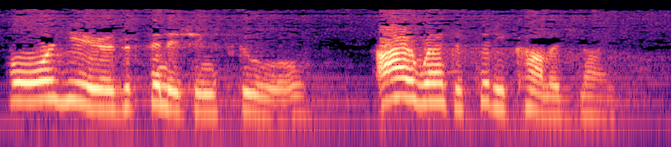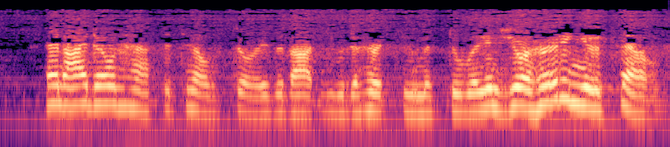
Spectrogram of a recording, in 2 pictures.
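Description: An actress playing a guarded, wounded, defiant career woman with a husky voice in a 1950s radio drama. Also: on the low side, lively intonation, normal speed. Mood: indignant. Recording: thin, phone-like old radio recording.

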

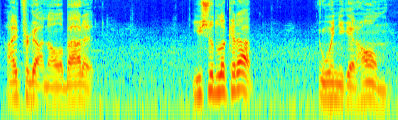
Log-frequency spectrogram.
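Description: Actor as animated businessman Joseph, faint car noise. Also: mid-range voice, brisk, lightly acted. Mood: intrigued. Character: Joseph, wealthy company boss on a mysterious quest. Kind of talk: naturalistic audio drama dialogue and narration.

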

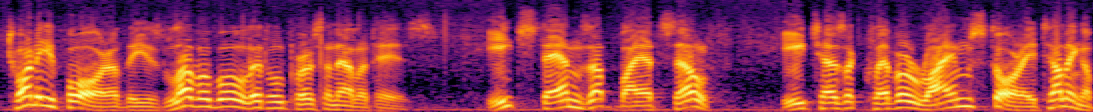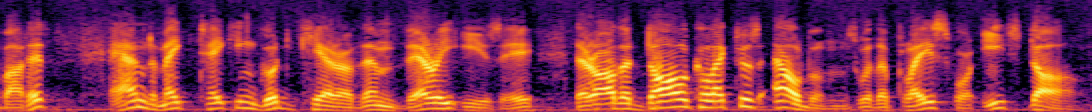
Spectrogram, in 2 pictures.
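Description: A man's voice: mid-range voice, big pitch swings, normal speed, a bit bright, poor audio. An American man working as a polished, salesmanlike announcer reading adverts on 1940s radio.

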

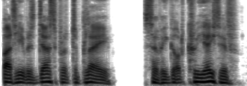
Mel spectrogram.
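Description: A man reading a scripted documentary narration in a measured, dramatic storytelling manner. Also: sits low, a little mellow, dry recording.

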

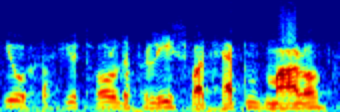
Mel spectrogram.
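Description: An agitated, pleading man of mother tongue, played by an actor in a vintage radio detective drama. His halting words come through a muffled recording with plenty of noise. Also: medium pitch, fairly even intonation, natural voice. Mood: anxious. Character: anxious, pleading, deceitful male client with European air. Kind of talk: old-time radio drama acting. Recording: dull, noisy old radio recording.

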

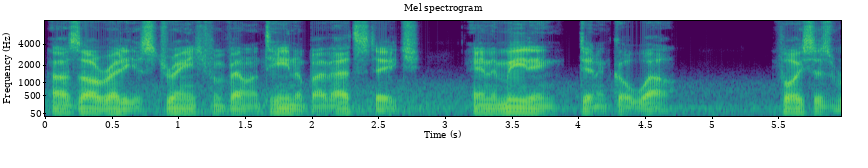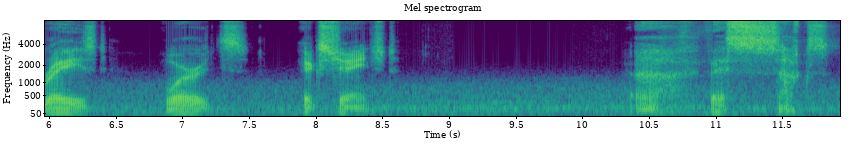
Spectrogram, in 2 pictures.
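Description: An actor playing a weary, bitter old courier, a gruff and sardonic loner, in a noir science-fiction audio drama. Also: male voice, extremely low pitch, a bit bright, a little hiss or hum, heavily acted. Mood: weary, resolute. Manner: brooding, world-weary, sardonic. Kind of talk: first-person noir audio drama acting.

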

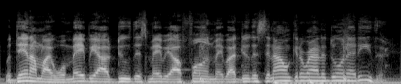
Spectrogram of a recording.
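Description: A man with a mid-pitched voice in a casual podcast conversation. He sounds reflective and hesitant, questioning himself and restarting as he thinks aloud. Music plays clearly behind him. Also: racing. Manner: hesitant, searching, self-questioning. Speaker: podcast co-host.

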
